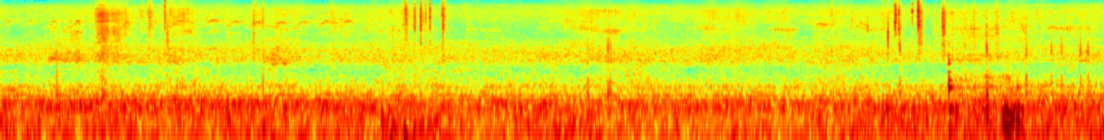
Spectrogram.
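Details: Stray cat with unusual coat markings, petted outdoors and relaxing; a steady low rumbling purr runs through the whole stretch, with scattered light clicks and rustles from handling.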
